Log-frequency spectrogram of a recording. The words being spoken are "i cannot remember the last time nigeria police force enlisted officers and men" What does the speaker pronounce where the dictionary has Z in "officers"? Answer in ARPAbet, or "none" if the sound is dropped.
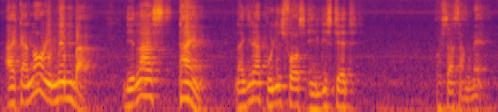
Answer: S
